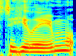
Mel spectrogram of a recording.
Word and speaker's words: Tehillim: So for our second segment, we're going to be discussing Psalms, Tehillim, or as I will call them throughout this segment, Tehillim, because I cannot muster the emphasis on the last syllable on a consistent basis.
